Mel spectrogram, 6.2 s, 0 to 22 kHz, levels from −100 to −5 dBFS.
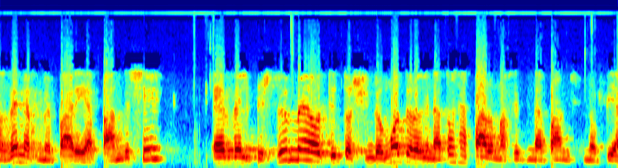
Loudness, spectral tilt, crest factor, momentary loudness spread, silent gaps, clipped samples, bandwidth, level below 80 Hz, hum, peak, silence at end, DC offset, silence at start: -12 LUFS; -6 dB/octave; 12 dB; 7 LU; none; under 0.1%; 16.5 kHz; -54 dBFS; none; 0 dBFS; 0 s; under 0.1%; 0 s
